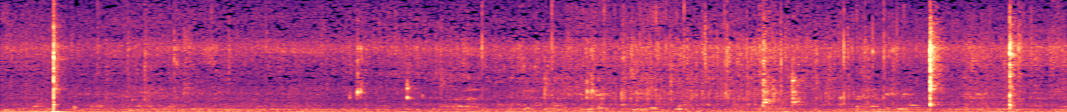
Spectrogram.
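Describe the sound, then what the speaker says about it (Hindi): Eggs cracked into a hot pan for egg bhurji sizzle steadily, with soft stirring scrapes and a few sharp clinks over the continuous frying hiss. "आता मी अंडे फोडून घालणार आहे ह्याच्यात।"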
